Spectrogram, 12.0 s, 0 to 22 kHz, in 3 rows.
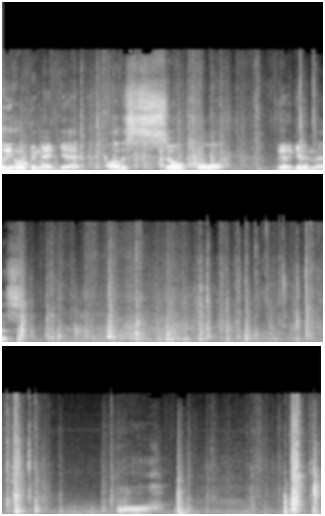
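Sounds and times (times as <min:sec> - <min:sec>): cardboard scraping and rustling: 0:00.0 - 0:08.8.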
